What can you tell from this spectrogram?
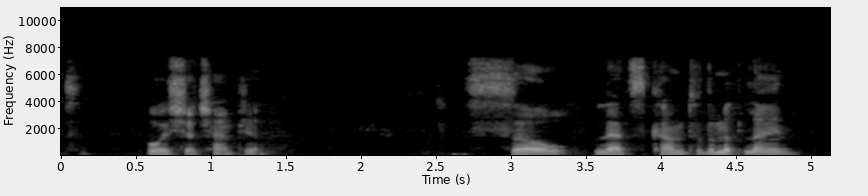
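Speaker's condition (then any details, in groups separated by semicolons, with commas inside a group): No condition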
